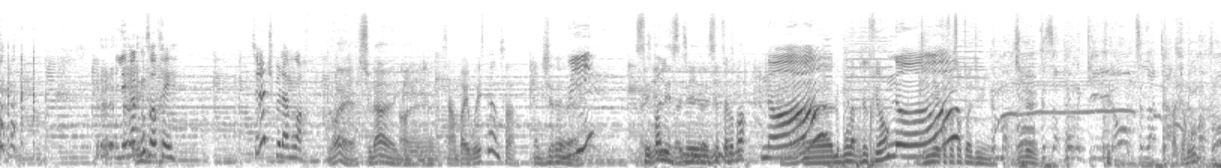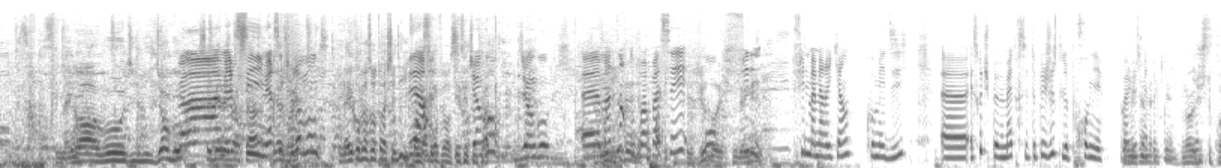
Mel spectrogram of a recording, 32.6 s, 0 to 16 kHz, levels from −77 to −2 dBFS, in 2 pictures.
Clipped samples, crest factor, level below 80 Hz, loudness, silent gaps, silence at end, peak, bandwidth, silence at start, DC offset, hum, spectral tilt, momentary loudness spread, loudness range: under 0.1%; 20 dB; -48 dBFS; -32 LUFS; none; 0 s; -12 dBFS; 12.5 kHz; 0 s; under 0.1%; none; -4.5 dB/octave; 16 LU; 11 LU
